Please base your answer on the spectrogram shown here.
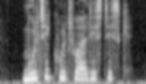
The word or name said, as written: multikulturalistisk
